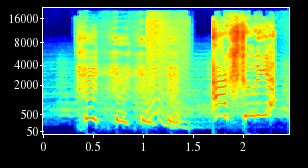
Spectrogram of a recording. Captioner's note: chuckles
